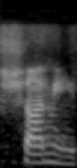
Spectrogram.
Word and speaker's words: Chanel: Okay, Chanel. The pronunciation is Chanel, okay?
